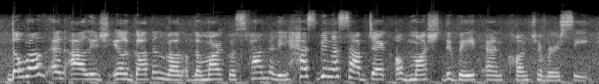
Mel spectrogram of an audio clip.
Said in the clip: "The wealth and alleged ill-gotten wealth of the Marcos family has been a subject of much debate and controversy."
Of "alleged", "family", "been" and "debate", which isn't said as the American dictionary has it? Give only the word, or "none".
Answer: alleged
